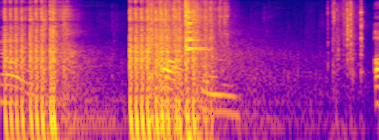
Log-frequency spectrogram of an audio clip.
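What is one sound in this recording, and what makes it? A rifle fires rapid gunshots.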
